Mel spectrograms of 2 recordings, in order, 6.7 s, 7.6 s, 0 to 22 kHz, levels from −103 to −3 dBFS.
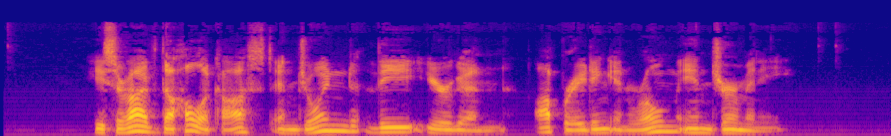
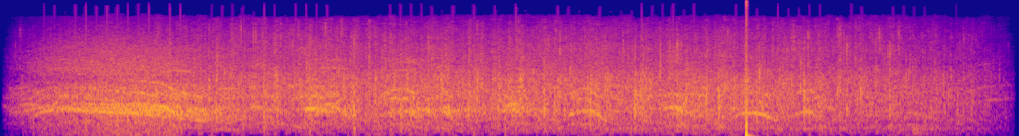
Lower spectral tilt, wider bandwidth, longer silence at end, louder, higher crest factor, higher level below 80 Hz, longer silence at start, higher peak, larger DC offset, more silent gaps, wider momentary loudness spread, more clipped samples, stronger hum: first, -6 dB/octave vs -3 dB/octave; second, 11.5 kHz vs 19.5 kHz; first, 0.85 s vs 0.15 s; first, -22 LUFS vs -27 LUFS; about the same, 20 dB vs 22 dB; second, -52 dBFS vs -44 dBFS; first, 0.7 s vs 0.1 s; about the same, -4 dBFS vs -6 dBFS; neither; neither; about the same, 11 LU vs 11 LU; neither; first, 60 Hz at -50 dBFS vs none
